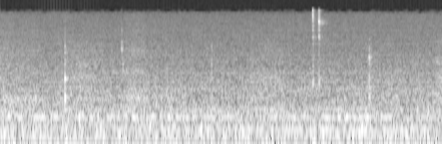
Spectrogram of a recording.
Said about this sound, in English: I'm going to click add the domain.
